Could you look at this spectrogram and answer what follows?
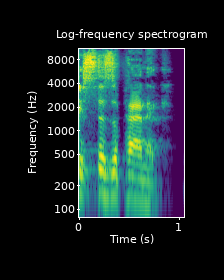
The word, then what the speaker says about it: Szczepanik: Valerie Szczepanik. It's a nice... – It's Valerie Szczepanik. – Is that right? S-Z-C-Z-E-P-A-N-I-K. I'd like to buy a vowel, please. – It's probably Szczepanik.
